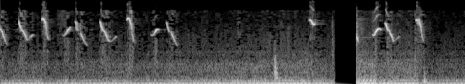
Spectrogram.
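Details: Canary song of quick, high, bending notes that swoop down and up, followed by a few more chirps after a brief gap. A low background hum runs throughout.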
